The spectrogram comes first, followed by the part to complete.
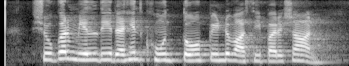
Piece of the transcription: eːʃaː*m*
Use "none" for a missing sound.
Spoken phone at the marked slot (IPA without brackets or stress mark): n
